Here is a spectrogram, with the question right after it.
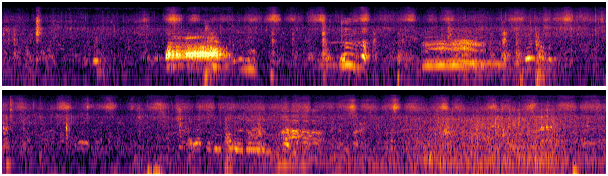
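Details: Cattle being unloaded: a few loud, drawn-out harmonic moos, one strong bellow near the start and shorter lowing later, amid excited human voices and shouting with background commotion.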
